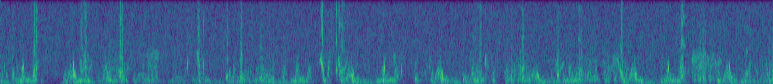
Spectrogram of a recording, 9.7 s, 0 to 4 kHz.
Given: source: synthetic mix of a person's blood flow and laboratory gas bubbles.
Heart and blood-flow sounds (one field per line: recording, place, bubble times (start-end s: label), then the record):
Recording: Doppler ultrasound of blood flow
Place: precordium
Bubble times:
0.00-0.31 s: bubbles
0.39-0.49 s: bubbles
0.97-1.15 s: bubbles
1.30-1.62 s: bubbles
1.83-1.99 s: bubbles
2.30-2.38 s: bubbles
2.45-2.58 s: bubbles
2.79-3.44 s: bubbles
3.50-3.60 s: bubbles
3.97-4.15 s: bubbles
4.17-4.38 s: bubbles
4.75-4.88 s: bubbles
4.90-5.05 s: bubbles
5.16-5.40 s: bubbles
5.75-6.22 s: bubbles
6.29-6.65 s: bubbles
6.88-7.86 s: bubbles
8.25-8.36 s: bubbles
8.44-9.04 s: bubbles
9.23-9.47 s: bubbles
9.54-9.67 s: bubbles
From the record:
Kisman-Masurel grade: 342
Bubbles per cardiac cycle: rolling drumbeat, 9 or more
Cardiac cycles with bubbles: 100%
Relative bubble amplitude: moderate (0.250 to 0.450)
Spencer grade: 3 (all of the cardiac periods contain showers or single bubble signals, but not dominating or overriding the cardiac motion signals)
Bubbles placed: only in the low amplitude regions of the cardiac cycle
